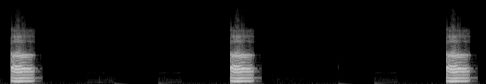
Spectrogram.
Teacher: Huruf hamzah keluar dari pangkal tenggorokan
